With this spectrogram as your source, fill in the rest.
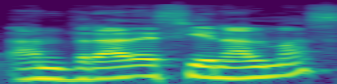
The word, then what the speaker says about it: Andrade Cien Almas: Andrade Cien Almas and Sin Cara.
